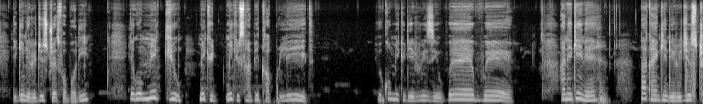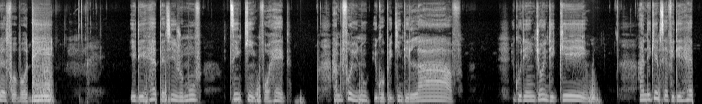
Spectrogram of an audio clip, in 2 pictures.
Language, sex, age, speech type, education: Nigerian Pidgin, male, 15-29, spontaneous, tertiary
